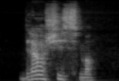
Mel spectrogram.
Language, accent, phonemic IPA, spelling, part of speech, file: French, Canada, /blɑ̃.ʃis.mɑ̃/, blanchissement, noun, LL-Q150 (fra)-blanchissement.wav
- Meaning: 1. washing 2. whitening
